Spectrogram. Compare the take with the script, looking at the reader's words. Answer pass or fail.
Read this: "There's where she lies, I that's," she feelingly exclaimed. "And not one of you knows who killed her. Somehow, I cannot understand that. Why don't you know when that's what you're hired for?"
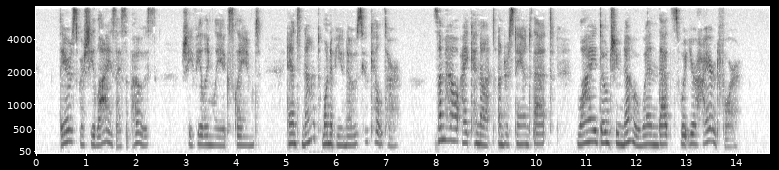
fail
